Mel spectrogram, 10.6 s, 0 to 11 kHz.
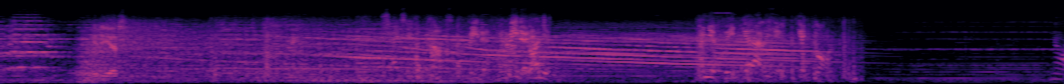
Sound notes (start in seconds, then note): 0.0 commotion & chaos; 0.0 suspenseful music; 2.0 sirens wailing; 5.7 sirens wailing; 8.6 dramatic sentimental music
